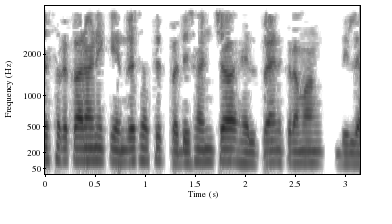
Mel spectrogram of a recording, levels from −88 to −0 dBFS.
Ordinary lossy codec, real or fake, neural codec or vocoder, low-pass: none; real; none; 3.6 kHz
